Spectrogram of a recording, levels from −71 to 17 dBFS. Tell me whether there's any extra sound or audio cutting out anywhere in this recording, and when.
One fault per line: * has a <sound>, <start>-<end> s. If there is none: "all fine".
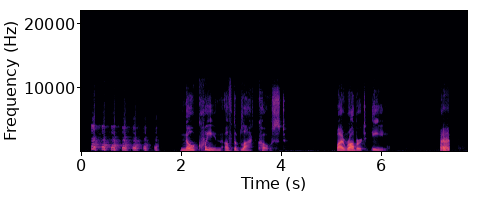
* has a laugh, 0.2-1.6 s
* has a laugh, 7.2-7.4 s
